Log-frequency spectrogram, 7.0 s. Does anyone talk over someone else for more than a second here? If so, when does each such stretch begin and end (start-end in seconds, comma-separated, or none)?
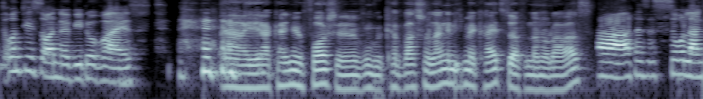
none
